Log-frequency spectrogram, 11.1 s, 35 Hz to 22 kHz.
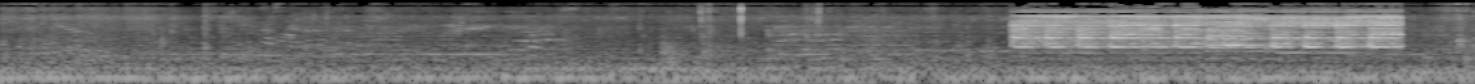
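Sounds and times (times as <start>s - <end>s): tinny electronic tune: 7.6s - 10.6s.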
